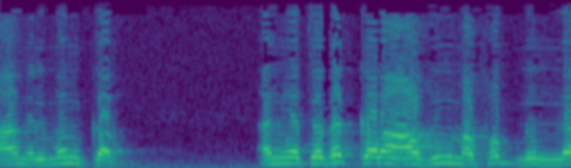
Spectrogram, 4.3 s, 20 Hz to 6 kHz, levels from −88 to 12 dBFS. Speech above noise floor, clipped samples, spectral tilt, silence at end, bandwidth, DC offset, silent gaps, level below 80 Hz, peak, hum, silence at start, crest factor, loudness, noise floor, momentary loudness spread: 35 dB; under 0.1%; -7.5 dB/octave; 0 s; 6 kHz; under 0.1%; none; -60 dBFS; -10 dBFS; none; 0 s; 12 dB; -22 LUFS; -56 dBFS; 8 LU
